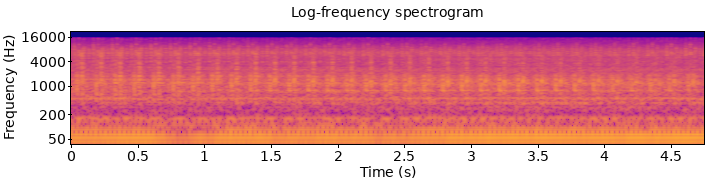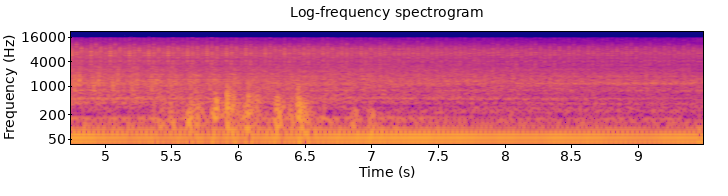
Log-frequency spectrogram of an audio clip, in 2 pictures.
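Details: Nissan S15 idling petrol engine: quick regular metallic rattle, about three or four taps a second; cause unknown.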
